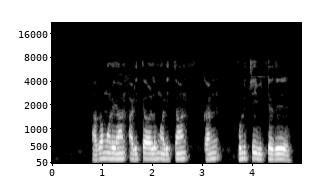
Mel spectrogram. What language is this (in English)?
Tamil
